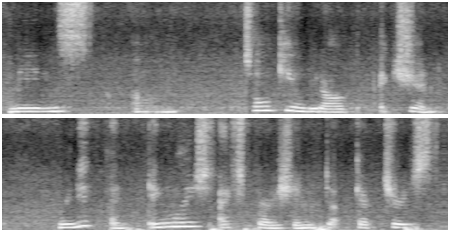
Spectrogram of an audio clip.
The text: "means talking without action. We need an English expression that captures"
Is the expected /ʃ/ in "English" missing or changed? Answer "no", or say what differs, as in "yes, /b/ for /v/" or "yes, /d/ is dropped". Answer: no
